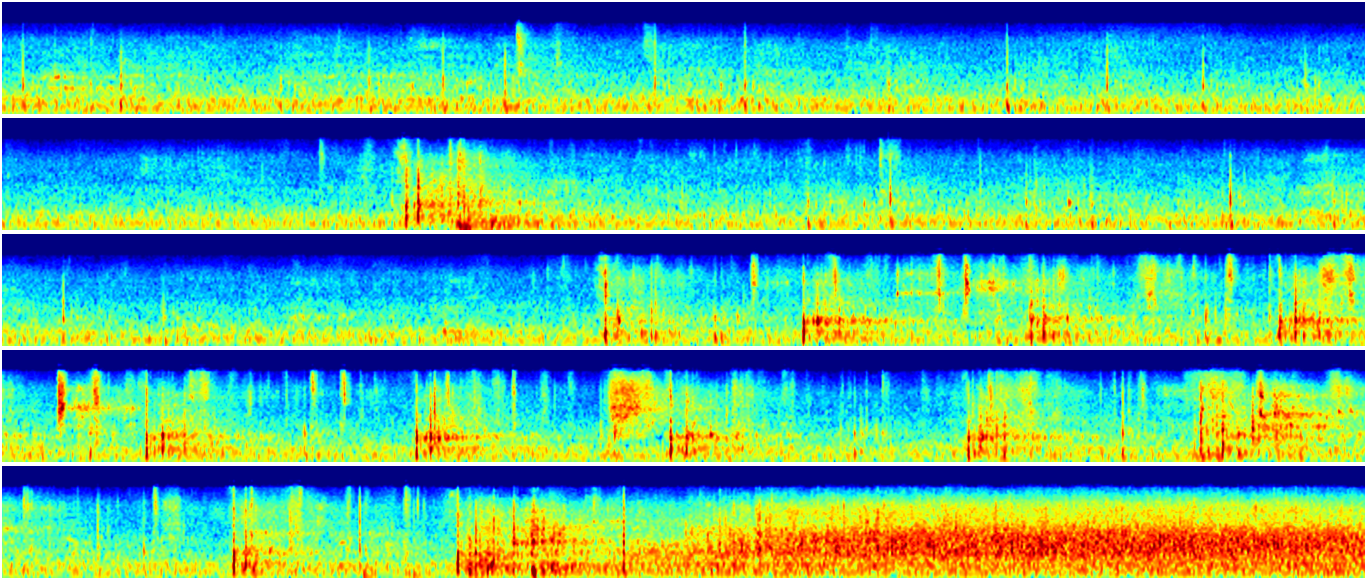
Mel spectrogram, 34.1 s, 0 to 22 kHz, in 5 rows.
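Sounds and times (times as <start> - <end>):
tennis rackets hitting ball: 8.8 - 9.5, 16.6 - 31.2
crowd applause: 30.4 - 34.0.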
